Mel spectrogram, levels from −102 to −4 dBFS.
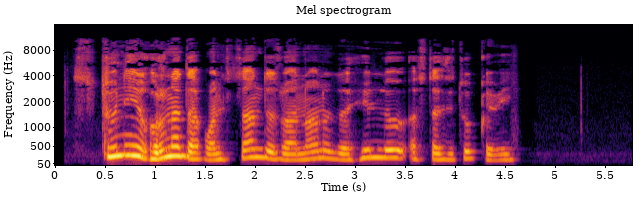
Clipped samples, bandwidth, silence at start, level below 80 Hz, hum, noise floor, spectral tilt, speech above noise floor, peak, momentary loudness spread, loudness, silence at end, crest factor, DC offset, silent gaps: under 0.1%; 9 kHz; 0.2 s; -72 dBFS; none; -77 dBFS; -6 dB/octave; 57 dB; -4 dBFS; 16 LU; -21 LUFS; 1.2 s; 18 dB; under 0.1%; none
